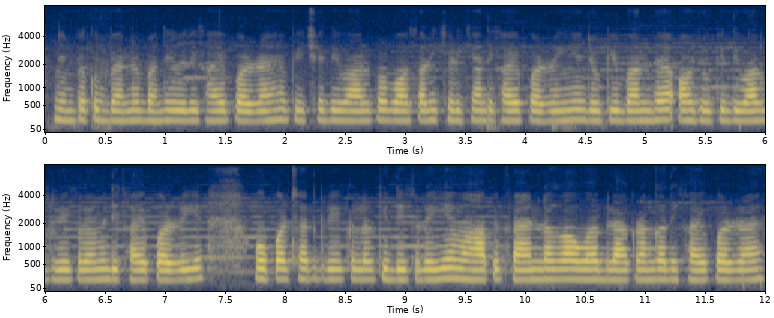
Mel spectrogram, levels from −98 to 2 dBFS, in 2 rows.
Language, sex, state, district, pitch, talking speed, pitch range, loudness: Hindi, female, Chhattisgarh, Korba, 195 Hz, 275 wpm, 190-195 Hz, -21 LUFS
